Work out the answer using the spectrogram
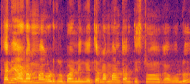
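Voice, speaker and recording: A woman's voice: medium pitch, rapid-fire, a little mellow. A woman giving a casual episode analysis of a reality show, indignant and firing off rhetorical questions.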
